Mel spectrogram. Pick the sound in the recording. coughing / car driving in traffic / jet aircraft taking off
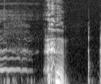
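coughing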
